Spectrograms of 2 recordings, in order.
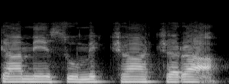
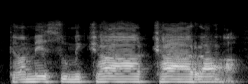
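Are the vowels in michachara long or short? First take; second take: short; long. First: The vowels in michachara are short. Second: The vowels in michachara are long. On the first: The speaker calls it wrong. "which is wrong" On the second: The speaker calls it right. "those three long vowels"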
